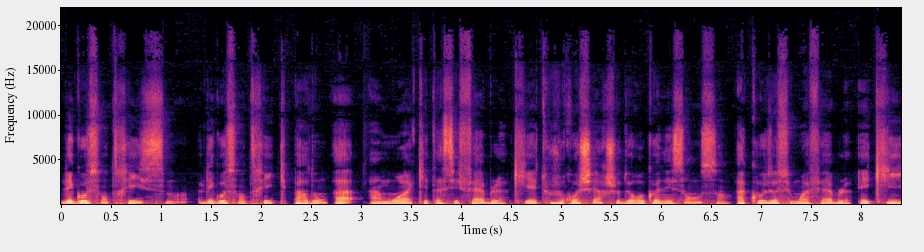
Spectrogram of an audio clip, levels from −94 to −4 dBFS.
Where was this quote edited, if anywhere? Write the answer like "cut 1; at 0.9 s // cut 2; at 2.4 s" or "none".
cut 1; at 3.0 s // cut 2; at 4.5 s // cut 3; at 5.0 s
